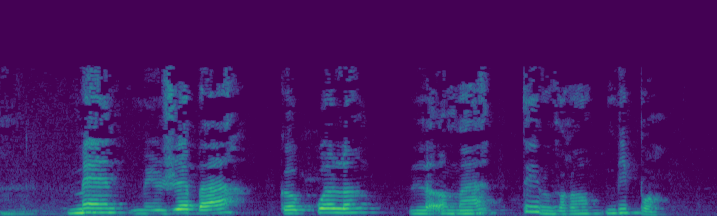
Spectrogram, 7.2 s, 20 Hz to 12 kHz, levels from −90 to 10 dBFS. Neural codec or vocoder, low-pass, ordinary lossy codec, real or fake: vocoder, 44.1 kHz, 128 mel bands, Pupu-Vocoder; 10.8 kHz; MP3, 32 kbps; fake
